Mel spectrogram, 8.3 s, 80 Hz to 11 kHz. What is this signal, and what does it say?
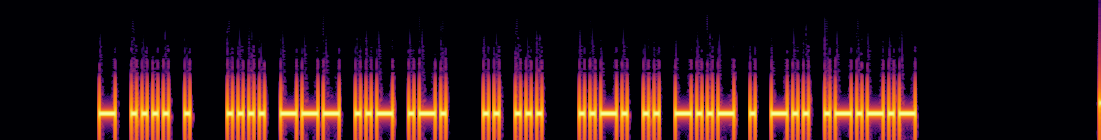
Morse code, heard as a keyed tone, about 30 wpm, 700 Hz. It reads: THE HOUR IS FIXED.
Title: Sentences from Top 1100 Words 30wpm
